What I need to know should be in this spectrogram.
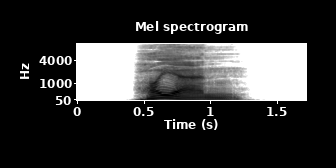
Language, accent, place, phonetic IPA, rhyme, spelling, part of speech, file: German, Germany, Berlin, [ˈhɔɪ̯ɐn], -ɔɪ̯ɐn, Heuern, noun, De-Heuern.ogg
- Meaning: plural of Heuer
